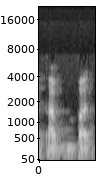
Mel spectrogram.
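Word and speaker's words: تبت: তাব্বাত ইয়া জবর ইয়া তাব্বাত ইয়া দাল জবর দা এখানে তিন আলিফ টা এনে পড়তে হবে তাব্বাত ইয়া দা জা জবর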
